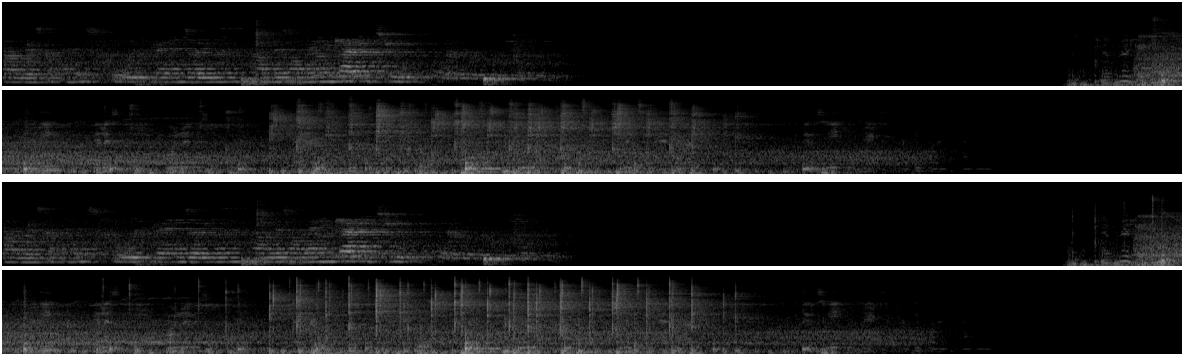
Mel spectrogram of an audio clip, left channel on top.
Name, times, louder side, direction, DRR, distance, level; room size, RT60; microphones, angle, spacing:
voice 1, 0.0-5.6, right 1 dB, 25° left, -15 dB, 2.5 m, -45 dB
sound 1, 10.7-20.1 20.4-20.5, right 2 dB, 60° right, 0.9 m, -40 dB
voice 2, 11.0-11.6 12.1-15.5 16.7-19.1 19.7-21.7, equal, ahead, 4 dB, 0.4 m, -53 dB
sound 2, 11.3-21.1, right 1 dB, 35° right, 1.3 m, -50 dB
11.5 x 4.7 x 3.4 m, 1.3 s
head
